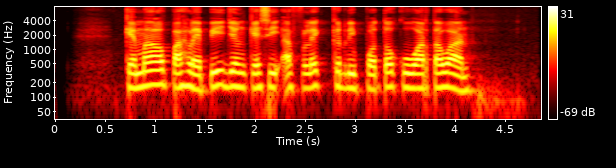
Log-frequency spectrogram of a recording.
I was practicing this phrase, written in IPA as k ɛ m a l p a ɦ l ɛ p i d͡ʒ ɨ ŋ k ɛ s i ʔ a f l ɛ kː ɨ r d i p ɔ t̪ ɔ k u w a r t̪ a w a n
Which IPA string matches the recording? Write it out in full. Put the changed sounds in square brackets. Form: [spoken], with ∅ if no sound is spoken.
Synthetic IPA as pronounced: k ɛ m a l p a ɦ l ɛ p i d͡ʒ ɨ ŋ k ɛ s i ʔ a f l ɛ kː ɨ r d i p ɔ t̪ ɔ k u w a r t̪ a w a n

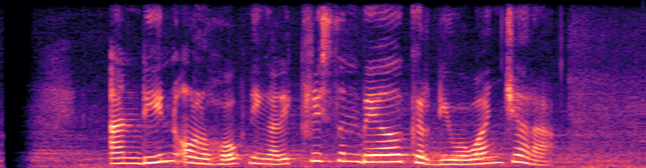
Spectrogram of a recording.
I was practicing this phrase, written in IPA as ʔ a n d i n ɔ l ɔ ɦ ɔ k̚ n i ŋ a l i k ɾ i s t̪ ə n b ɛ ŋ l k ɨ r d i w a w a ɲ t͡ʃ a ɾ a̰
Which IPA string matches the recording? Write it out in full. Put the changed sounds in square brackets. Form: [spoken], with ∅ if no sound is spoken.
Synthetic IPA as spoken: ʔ a n d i n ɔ l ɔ ɦ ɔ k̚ n i ŋ a l i k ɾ i s t̪ ə n b ɛ [∅] l k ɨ r d i w a w a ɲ t͡ʃ a ɾ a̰

